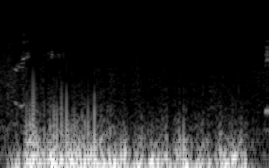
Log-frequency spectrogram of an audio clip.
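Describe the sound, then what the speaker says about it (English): Strong wind gusting outdoors during rainy weather beside a van being built out, a steady, loud roaring rumble buffeting the microphone throughout. "So windy."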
